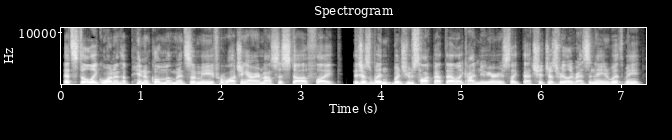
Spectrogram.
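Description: A man's voice: low voice, animated, quick pace, few pauses. A middle-aged man streaming on a headset mic from his home setup, reacting in casual live chat, swearing freely and laughing easily.

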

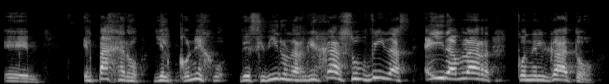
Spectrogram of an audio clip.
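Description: A man speaks in a raised, husky voice on a video call. He moves between storybook narration and workshop talk. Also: sits high, lively intonation, moderate pace, a bit bright. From Chile. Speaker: narrator and theatre company member.

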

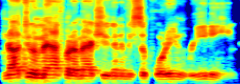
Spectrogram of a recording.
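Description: A man's voice: on the low side, very fast, pushed and bright, breathy edge, low-quality recording. A man in his forties, a schoolteacher, reading a children's storybook aloud with expression. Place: bright indoor school room. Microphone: computer webcam on a video call.

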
